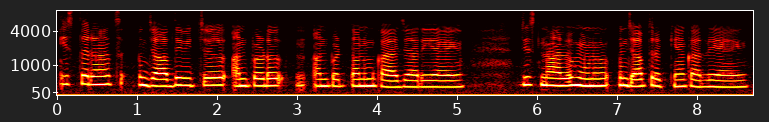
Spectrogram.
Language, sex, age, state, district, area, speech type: Punjabi, female, 18-30, Punjab, Rupnagar, urban, spontaneous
